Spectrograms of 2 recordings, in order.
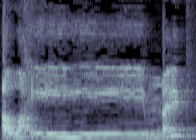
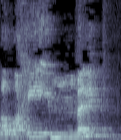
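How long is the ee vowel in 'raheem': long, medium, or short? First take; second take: medium; short. First: The ee vowel is held for four counts. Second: The ee vowel is held for two counts. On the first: "والتوسط" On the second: "القصر"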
